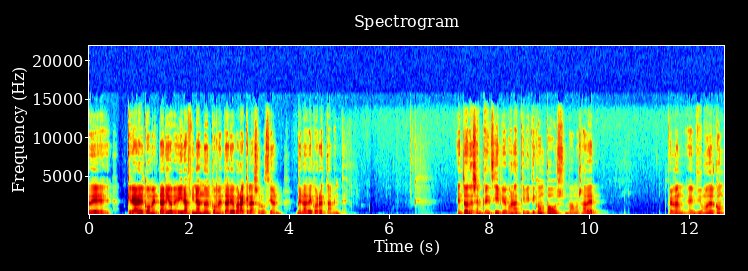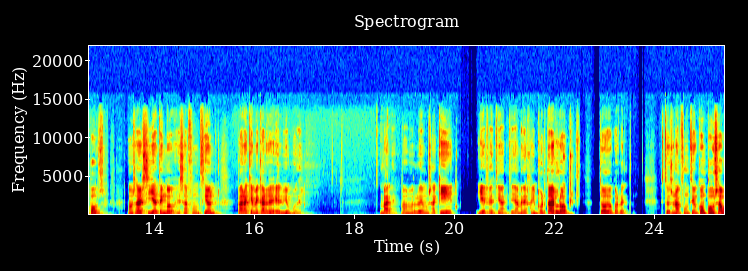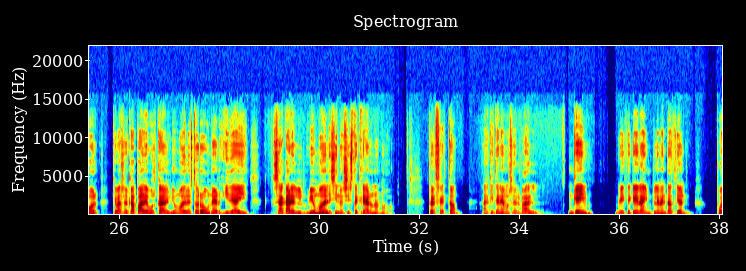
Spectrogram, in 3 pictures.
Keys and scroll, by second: 20.3 alt+Return, 22.3 ctrl+alt+o, 36.3 alt+Return.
